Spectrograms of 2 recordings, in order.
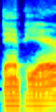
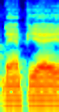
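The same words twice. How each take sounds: First: The name is given an English-style pronunciation. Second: The name is given a French-style pronunciation. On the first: The speaker calls it right. "It is" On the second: The speaker calls it wrong. "I thought that it was pronounced like French. It is not"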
